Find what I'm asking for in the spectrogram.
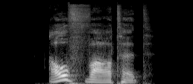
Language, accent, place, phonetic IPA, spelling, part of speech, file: German, Germany, Berlin, [ˈaʊ̯fˌvaʁtət], aufwartet, verb, De-aufwartet.ogg
- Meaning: inflection of aufwarten: 1. third-person singular dependent present 2. second-person plural dependent present 3. second-person plural dependent subjunctive I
